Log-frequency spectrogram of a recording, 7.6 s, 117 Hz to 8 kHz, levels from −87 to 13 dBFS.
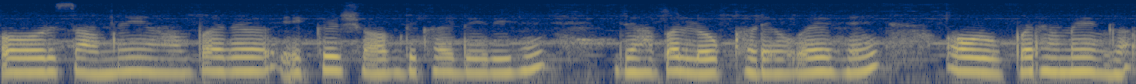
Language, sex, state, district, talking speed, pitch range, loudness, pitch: Hindi, female, Chhattisgarh, Rajnandgaon, 160 wpm, 210-225 Hz, -17 LUFS, 220 Hz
